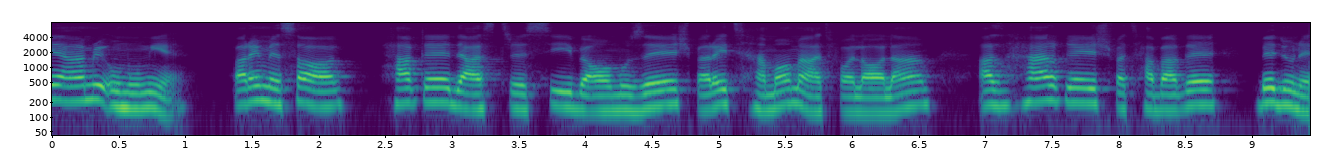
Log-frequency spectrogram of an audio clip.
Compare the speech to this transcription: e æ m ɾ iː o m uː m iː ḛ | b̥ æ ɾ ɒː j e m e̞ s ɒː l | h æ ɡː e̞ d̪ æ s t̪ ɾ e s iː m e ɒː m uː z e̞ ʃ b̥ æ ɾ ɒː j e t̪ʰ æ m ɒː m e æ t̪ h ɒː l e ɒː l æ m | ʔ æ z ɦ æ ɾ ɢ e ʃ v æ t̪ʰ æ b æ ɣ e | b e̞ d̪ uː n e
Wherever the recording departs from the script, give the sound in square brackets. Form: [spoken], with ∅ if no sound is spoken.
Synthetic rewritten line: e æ m ɾ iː o m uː m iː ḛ | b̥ æ ɾ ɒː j e m e̞ s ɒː l | h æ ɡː e̞ d̪ æ s t̪ ɾ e s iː [b] e ɒː m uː z e̞ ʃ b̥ æ ɾ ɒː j e t̪ʰ æ m ɒː m e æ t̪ [f] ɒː l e ɒː l æ m | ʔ æ z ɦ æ ɾ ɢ e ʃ v æ t̪ʰ æ b æ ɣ e | b e̞ d̪ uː n e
